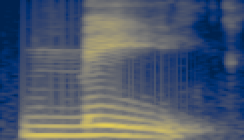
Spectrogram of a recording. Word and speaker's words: may: Tomar bastante cuidado com a pronúncia. Esse aqui a gente fala may.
